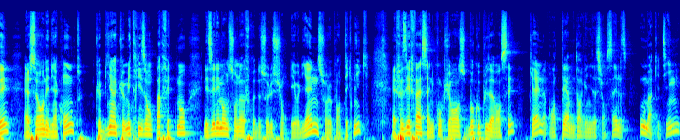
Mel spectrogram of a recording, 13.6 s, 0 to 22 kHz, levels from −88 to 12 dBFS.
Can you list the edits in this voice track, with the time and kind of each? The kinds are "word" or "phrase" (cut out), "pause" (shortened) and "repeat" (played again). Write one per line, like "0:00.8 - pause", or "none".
none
